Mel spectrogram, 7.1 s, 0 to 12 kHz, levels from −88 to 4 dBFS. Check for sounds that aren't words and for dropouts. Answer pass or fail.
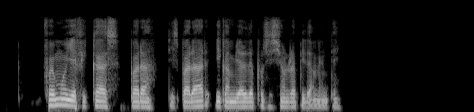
pass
